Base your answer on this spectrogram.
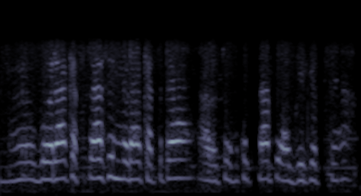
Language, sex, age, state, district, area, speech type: Odia, female, 45-60, Odisha, Sundergarh, rural, conversation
